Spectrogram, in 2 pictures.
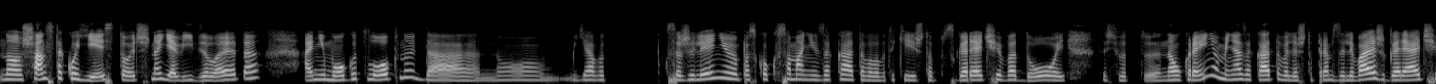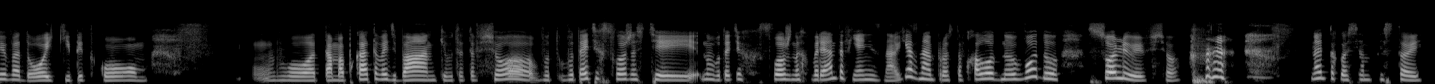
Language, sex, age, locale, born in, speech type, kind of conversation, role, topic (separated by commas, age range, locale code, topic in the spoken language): Russian, female, 30-34, ru-RU, Russia, conversation, podcast, guest, Как вы относитесь к ферментации и закваскам?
